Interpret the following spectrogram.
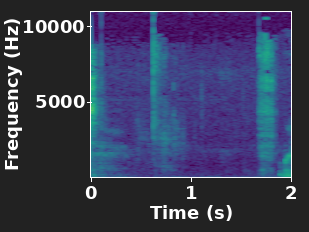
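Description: A faint click about half a second in, as chrome trading cards are handled; otherwise quiet.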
